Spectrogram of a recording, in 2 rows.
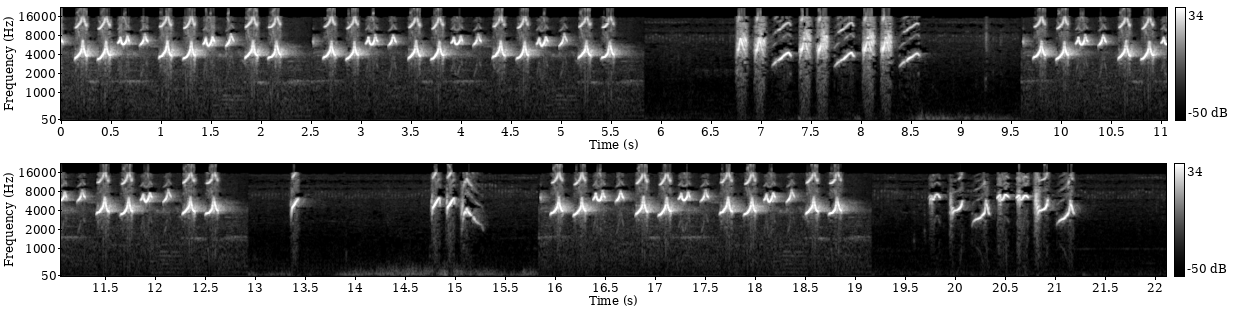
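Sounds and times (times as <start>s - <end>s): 
low rumbling noise: 0.0s - 6.2s, 8.6s - 19.2s
lovebird chirping: 0.0s - 8.7s, 9.6s - 22.1s.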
